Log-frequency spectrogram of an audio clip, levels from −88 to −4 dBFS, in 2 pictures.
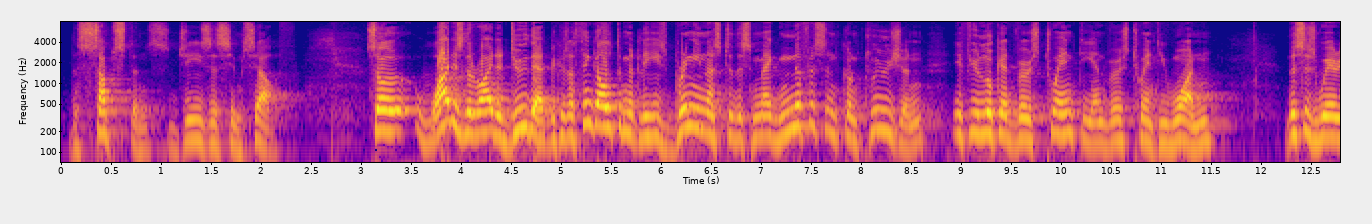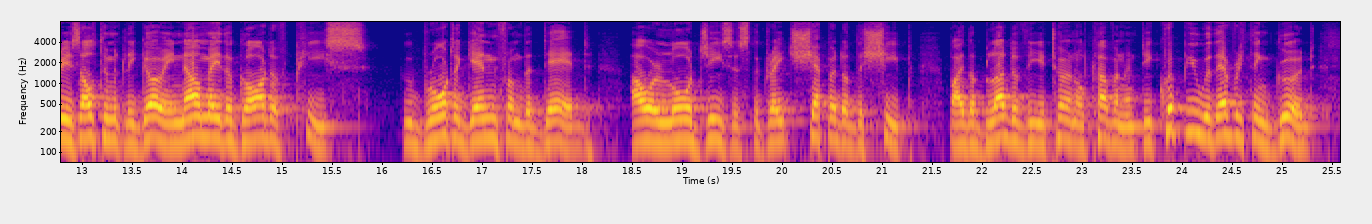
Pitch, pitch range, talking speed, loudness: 150 Hz, 130-175 Hz, 165 wpm, -17 LUFS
